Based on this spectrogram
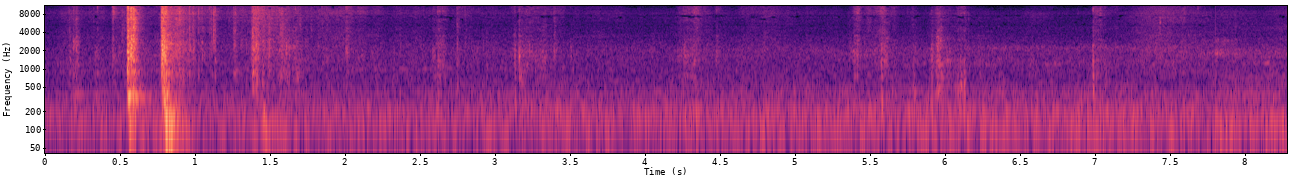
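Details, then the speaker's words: Fixed-speed (not variable) blower switched on remotely by app, running a bit low: a brief jangle, then a steady low even whoosh with no knocks or squeal; normal blower operation. "Oh yeah. Let's hope the blower came on. Yeah, it's on. Kind of low."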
